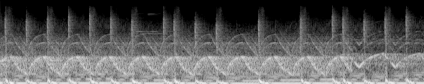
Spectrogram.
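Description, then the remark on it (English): A loud emergency vehicle siren wails in a fast, repeating yelp, its pitch rapidly sweeping up and down in steady cycles, continuous with no voices. “Is that the sirens?”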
